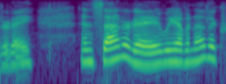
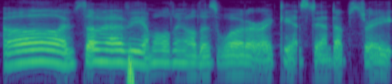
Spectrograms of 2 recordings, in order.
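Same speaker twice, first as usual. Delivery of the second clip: pitiful, pathetic put-on voice. Voicing an overwatered aloe plant that cannot stand up: pathetic put-on aloe plant voice. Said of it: "She looks so f-, pathetic".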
